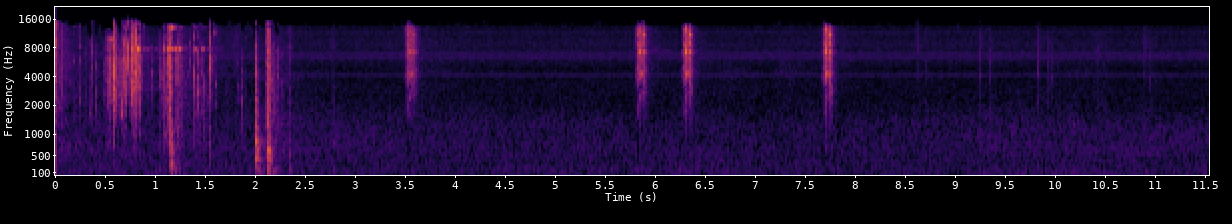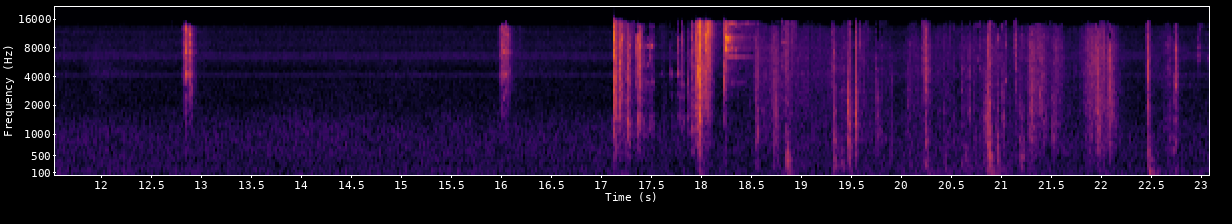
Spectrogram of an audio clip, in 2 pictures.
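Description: Metal parts of a revolver click and clatter as they are handled.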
